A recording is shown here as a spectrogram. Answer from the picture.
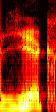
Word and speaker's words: YIIK: In my brain, it will always be yeek because the Nintendo Wii taught me that two eyes together are pronounced like weak. However, in the g you have made it canon, the weirder pronunciation of it because because Michael says yik in the game, the right one.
